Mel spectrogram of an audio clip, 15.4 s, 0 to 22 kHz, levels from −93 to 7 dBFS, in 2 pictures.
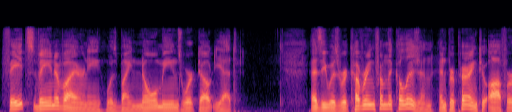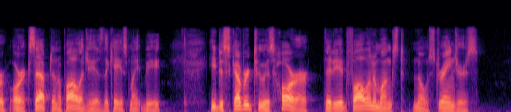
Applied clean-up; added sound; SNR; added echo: none; none; none; none.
